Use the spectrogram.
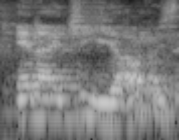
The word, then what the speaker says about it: Niger: That's pronounced Niger. That's the new pronunciation. When during the time of Jesse Jackson, a lot of people got angry with that word. They said, we got to change the pronunciation of that word. Let's make it Niger. So you say Niger, like the Niger River.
